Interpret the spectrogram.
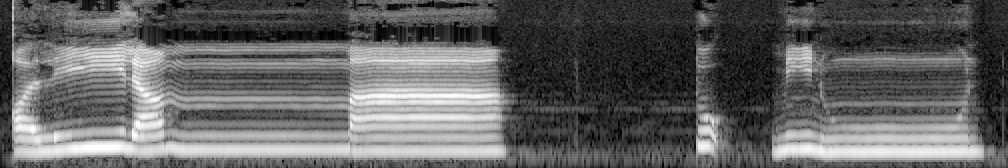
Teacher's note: میم کے اوپر تشدید ہے، یہاں پہ غنہ ادا کریں گے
